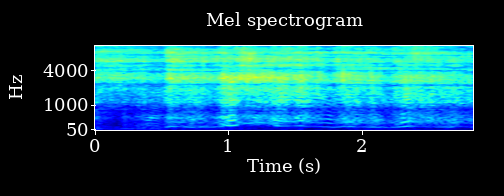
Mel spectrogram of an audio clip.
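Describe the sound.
A voice imitates a screaming coffee milk steamer, as heard when someone makes a coffee in a bar: a loud, steady, airy hiss with a shrill edge that holds for about three seconds, wavering slightly in intensity, with no other talk.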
